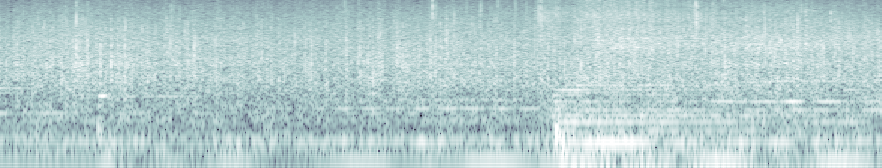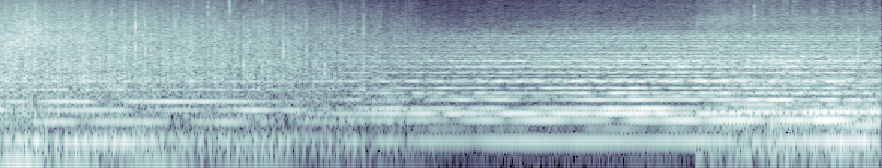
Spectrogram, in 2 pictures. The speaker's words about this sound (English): And then, as if on cue, the day darkened and the rain came.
